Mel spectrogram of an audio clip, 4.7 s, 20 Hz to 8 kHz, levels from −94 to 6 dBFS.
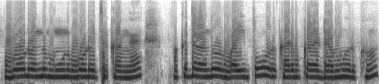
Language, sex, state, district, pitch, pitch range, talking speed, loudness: Tamil, female, Tamil Nadu, Namakkal, 200 Hz, 195-215 Hz, 175 wpm, -14 LUFS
